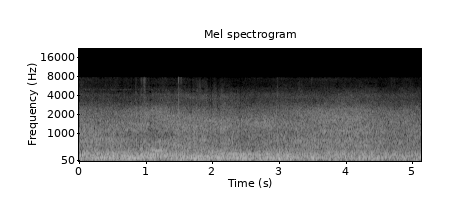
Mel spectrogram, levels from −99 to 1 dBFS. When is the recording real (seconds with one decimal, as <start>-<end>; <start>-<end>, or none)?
0.0-3.8; 4.6-5.1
